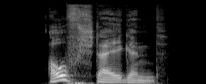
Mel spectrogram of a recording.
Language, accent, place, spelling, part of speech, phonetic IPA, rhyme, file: German, Germany, Berlin, aufsteigend, verb, [ˈaʊ̯fˌʃtaɪ̯ɡn̩t], -aʊ̯fʃtaɪ̯ɡn̩t, De-aufsteigend.ogg
- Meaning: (verb) present participle of aufsteigen; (adjective) 1. ascending, ascendant, increasing, rising 2. soaring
